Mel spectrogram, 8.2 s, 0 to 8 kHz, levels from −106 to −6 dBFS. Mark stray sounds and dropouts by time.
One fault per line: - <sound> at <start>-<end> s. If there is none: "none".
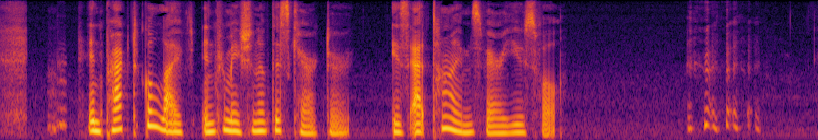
- laugh at 0.5-0.7 s
- laugh at 6.9-7.6 s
